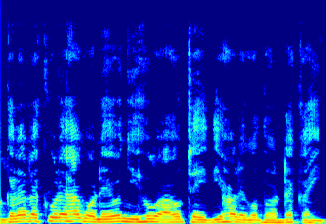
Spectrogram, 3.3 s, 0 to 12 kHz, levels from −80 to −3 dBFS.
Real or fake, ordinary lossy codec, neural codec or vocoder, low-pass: real; AAC, 64 kbps; none; 10.8 kHz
